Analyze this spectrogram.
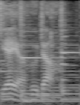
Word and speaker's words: Yehudah: In the Aramaic language, the name Judah is spelt Yehudah and is pronounced Yehudah.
